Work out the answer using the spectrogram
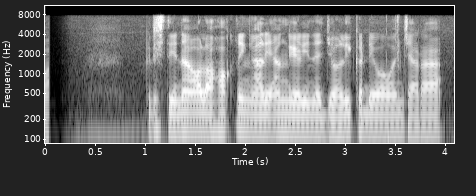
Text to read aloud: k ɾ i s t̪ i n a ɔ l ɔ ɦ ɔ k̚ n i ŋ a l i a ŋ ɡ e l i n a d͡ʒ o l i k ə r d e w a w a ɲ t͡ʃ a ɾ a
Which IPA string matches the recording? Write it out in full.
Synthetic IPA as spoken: k ɾ i s t̪ i n a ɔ l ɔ ɦ ɔ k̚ n i ŋ a l i a ŋ ɡ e l i n a d͡ʒ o l i k ə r d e w a w a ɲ t͡ʃ a ɾ a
